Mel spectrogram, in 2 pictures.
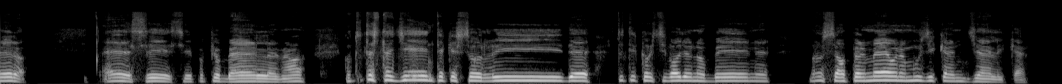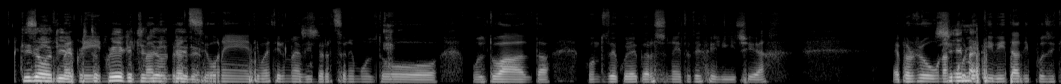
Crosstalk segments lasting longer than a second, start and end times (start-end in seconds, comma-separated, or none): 10.8-12.7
